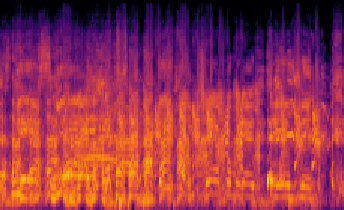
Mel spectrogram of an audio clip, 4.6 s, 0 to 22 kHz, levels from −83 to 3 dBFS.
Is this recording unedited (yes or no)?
yes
